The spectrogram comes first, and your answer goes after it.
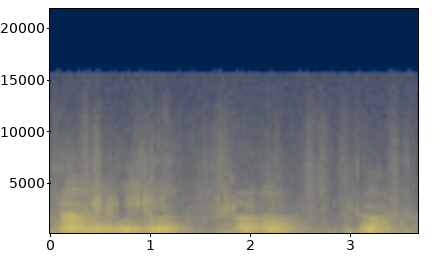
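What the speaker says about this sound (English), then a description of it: "Another dog." Dogs at a house during a sheriff's office warrant service, giving several barks mixed with whimpering yips in three bursts, fairly close and moderately loud.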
